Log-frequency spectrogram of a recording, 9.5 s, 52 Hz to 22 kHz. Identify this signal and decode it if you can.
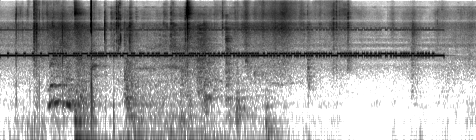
RTTY (45.45 baud, 170 Hz shift), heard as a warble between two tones, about 2100 Hz centre, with room echo and the noise inside a lift. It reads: YTRY ZOXBQXX XSCHQP JDXUL ABR LV YBPQE KYCFQ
